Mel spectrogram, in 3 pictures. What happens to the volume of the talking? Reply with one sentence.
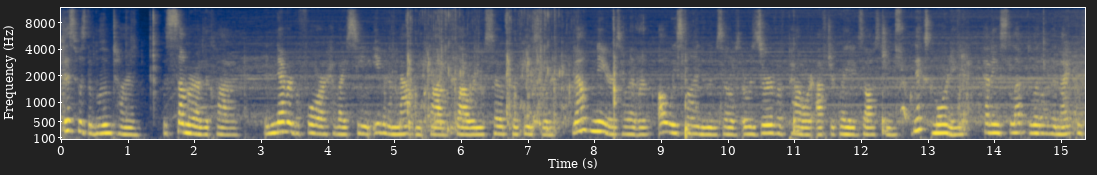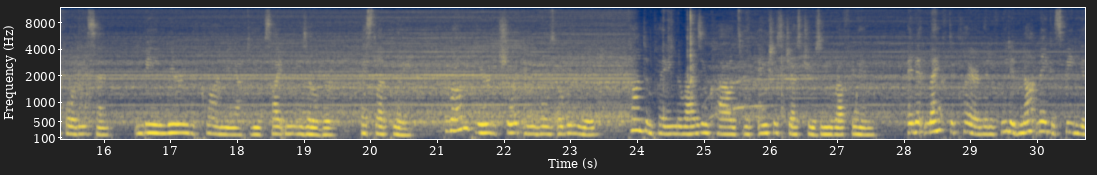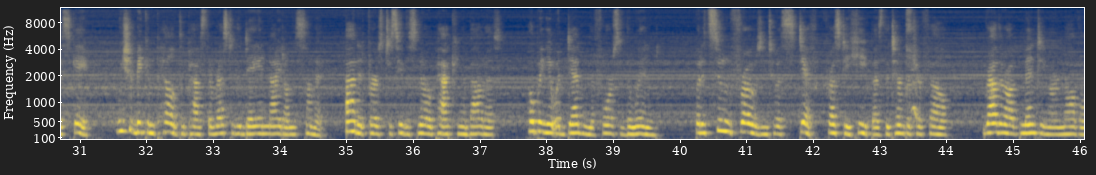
The loudness of the talking stays about the same.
